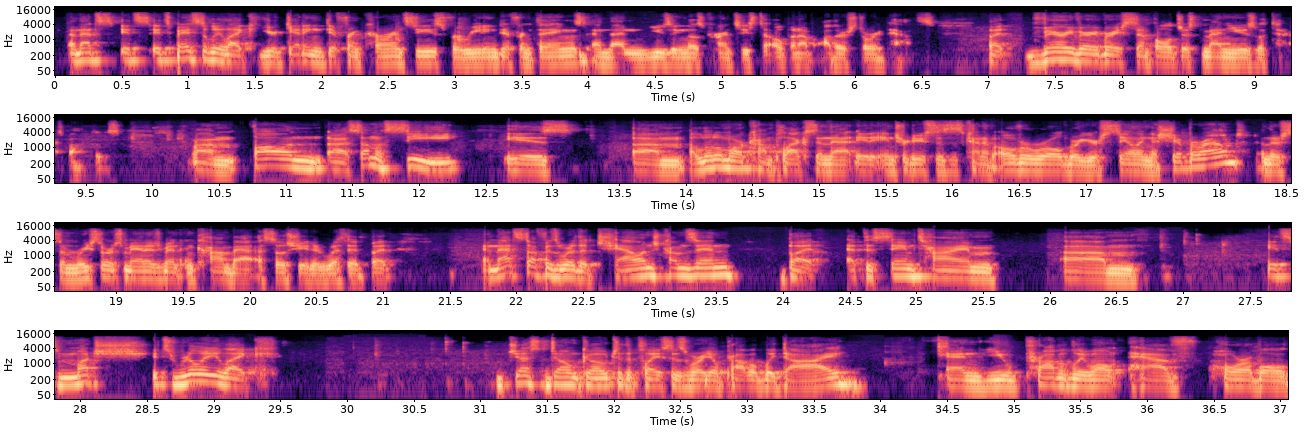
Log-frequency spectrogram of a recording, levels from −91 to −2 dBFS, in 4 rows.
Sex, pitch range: male, 95-130 Hz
